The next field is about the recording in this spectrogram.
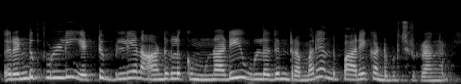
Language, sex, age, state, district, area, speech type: Tamil, female, 18-30, Tamil Nadu, Madurai, urban, spontaneous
